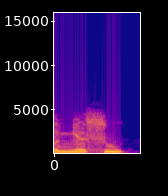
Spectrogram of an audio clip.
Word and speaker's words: мясу: Под картиной на мраморной плите высекли стих литератора: «Ты, подружка, меньше гони, не гугуй, не ку-ку, мы Америку догоним по мясу и молоку». Внизу мелкими буквами высекли примечание: в слове «мясу» ударение на втором слоге.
